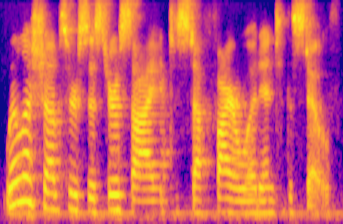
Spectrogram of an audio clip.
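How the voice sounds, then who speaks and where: A woman's voice: fairly low pitch, lively intonation, moderate pace, fairly bright tone. A woman reading stage directions as narrator at a screenplay table read, in composed, literary storytelling style.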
